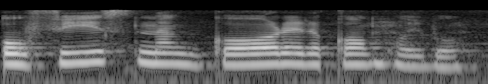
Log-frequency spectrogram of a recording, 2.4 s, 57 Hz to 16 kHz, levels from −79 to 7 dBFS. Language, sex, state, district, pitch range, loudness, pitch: Bengali, female, Tripura, West Tripura, 210-230 Hz, -17 LUFS, 220 Hz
